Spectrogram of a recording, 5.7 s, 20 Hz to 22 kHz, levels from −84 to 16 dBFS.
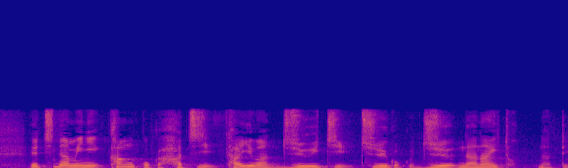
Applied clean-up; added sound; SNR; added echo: none; none; none; none.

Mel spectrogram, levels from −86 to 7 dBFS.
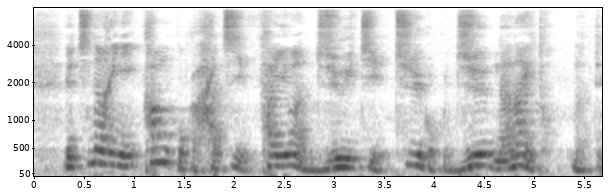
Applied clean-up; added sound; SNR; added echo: none; Marimba, xylophone; 12 dB; reverberation time 0.2 s.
